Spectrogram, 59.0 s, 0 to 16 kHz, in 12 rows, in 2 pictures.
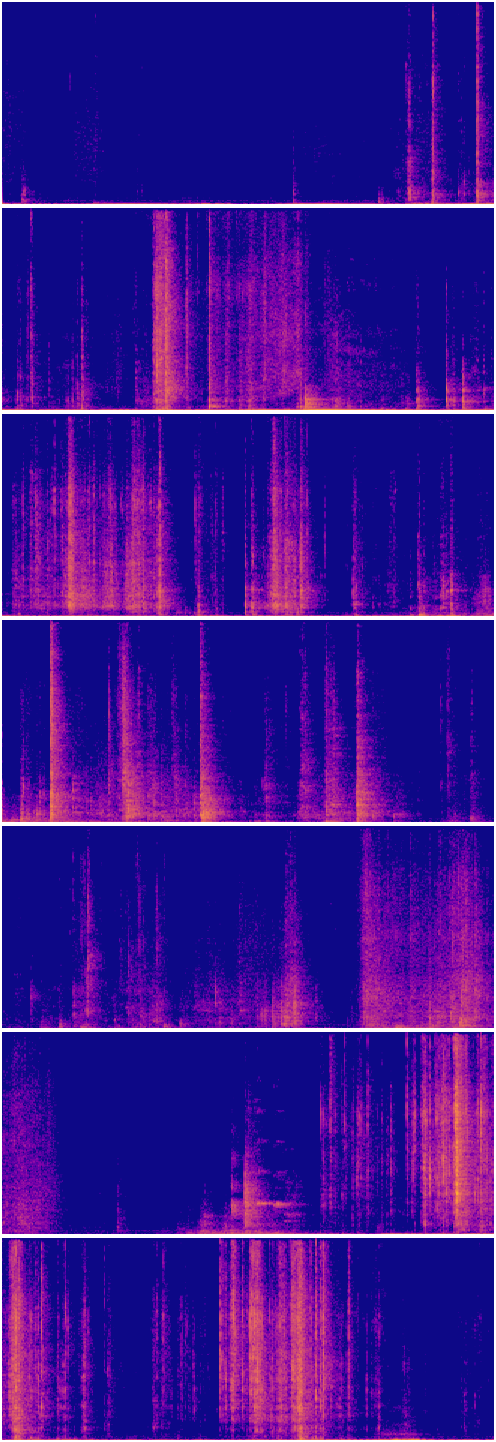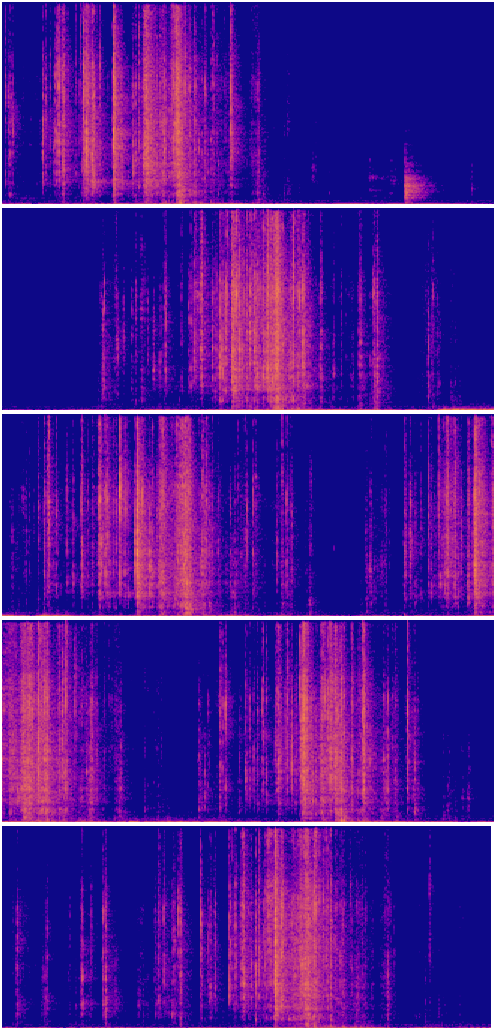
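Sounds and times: foil wrappers tearing and crinkling: 0:04.0 - 0:08.4, 0:09.6 - 0:14.4, 0:27.8 - 0:33.4, 0:34.1 - 0:37.4, 0:40.3 - 0:43.7, 0:44.4 - 0:50.5, 0:51.1 - 0:58.4.

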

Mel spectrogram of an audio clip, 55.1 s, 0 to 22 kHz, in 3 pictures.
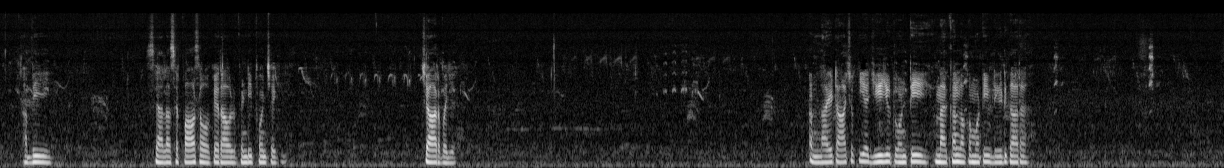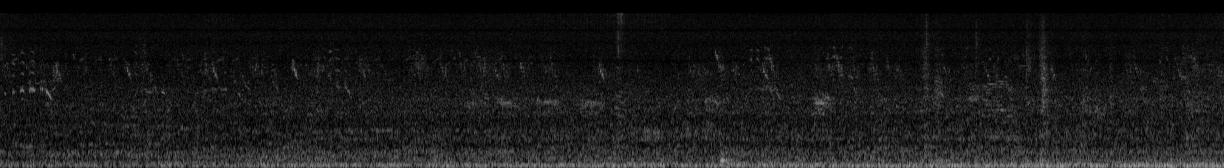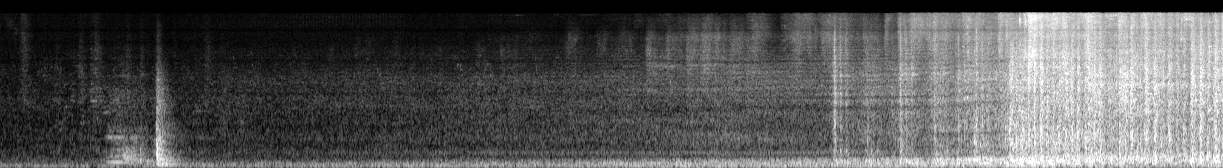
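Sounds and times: locomotive engine rumbling: 0:00.0 - 0:55.0
bird chirps: 0:04.3 - 0:12.2, 0:15.7 - 0:28.1
locomotive horn blast: 0:38.2 - 0:39.0.

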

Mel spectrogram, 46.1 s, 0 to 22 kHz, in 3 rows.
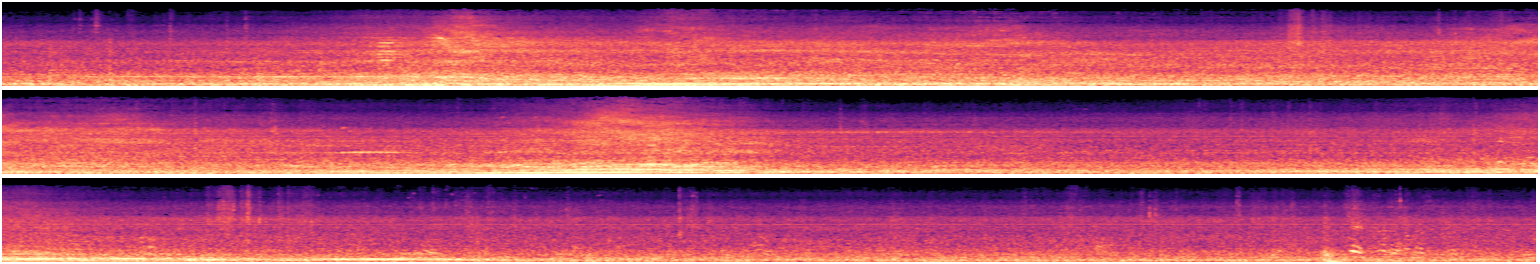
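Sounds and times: street traffic passing: 0:00.0 - 0:46.0.

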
